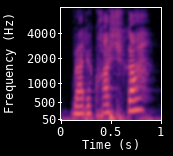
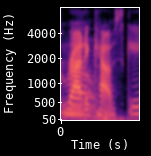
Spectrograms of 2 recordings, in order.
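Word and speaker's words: Ratajkowski: video where she says her name is actually pronounced Radakoska? No, I didn't. Cuz she's Polish. I mispronounced it. So, it's not Ra. It's I would say Emily Ratikowski. It's not that. It's not Radikowski.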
